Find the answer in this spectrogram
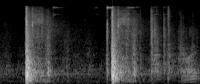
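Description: Two rifle shots from a 5.56 mm AR-15 carbine, a little under a second apart, each ringing out briefly after the crack.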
